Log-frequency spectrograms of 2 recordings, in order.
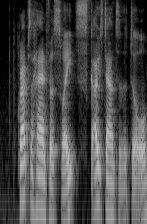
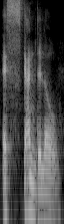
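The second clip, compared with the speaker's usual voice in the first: put-on light telenovela Spanish accent; 3 semitones lower than usual. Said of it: "Like the accent, a bit foreign".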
